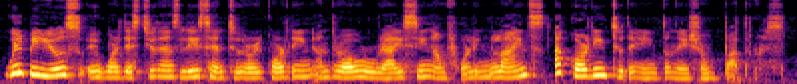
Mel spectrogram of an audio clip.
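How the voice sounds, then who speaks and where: A young woman walks through a pronunciation lesson as a student presenter, her voice sitting a little high. She talks in a hesitant, careful way, filling pauses with frequent "eh" sounds. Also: darkish tone. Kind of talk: recorded class presentation.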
